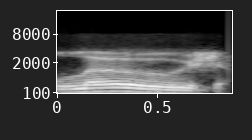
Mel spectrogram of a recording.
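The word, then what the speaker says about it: Logue: and his speech therapist, Lionel Loge, I think is the way it is correctly pronounced.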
